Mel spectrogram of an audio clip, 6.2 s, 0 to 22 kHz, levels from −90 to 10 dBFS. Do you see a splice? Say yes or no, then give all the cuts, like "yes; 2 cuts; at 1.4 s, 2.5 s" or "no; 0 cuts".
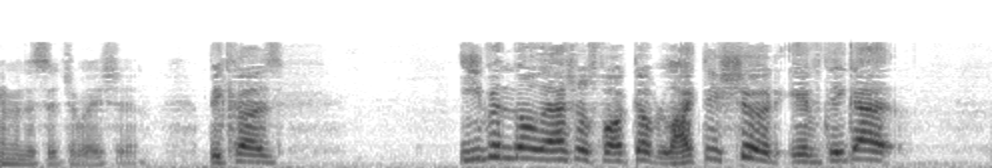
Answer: no; 0 cuts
